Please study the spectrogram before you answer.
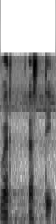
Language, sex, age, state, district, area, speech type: Sanskrit, male, 18-30, Karnataka, Uttara Kannada, rural, spontaneous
